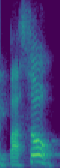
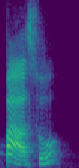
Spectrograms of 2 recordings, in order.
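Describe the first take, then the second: First: "pasó" con fuerza en SÓ; acento en la última. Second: "paso" con fuerza en PA; acento en la penúltima. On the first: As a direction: carga la sílaba final de "pasó". ("pasó" como aguda, pa-SÓ) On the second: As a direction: carga la primera sílaba de "paso". ("paso" como palabra grave, PA-so) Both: Shown as a demonstration. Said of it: "No es lo mismo paso que pasó".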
